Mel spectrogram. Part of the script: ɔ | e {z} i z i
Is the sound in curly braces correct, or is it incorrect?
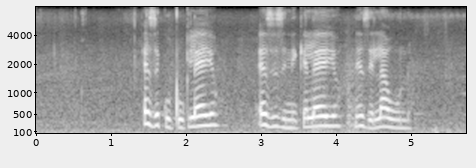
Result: correct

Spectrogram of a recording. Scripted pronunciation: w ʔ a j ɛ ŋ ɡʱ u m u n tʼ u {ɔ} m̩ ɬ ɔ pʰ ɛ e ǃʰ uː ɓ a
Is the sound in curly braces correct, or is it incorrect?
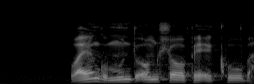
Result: incorrect: o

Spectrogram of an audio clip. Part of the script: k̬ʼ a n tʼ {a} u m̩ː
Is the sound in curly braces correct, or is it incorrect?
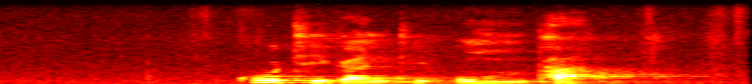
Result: incorrect: i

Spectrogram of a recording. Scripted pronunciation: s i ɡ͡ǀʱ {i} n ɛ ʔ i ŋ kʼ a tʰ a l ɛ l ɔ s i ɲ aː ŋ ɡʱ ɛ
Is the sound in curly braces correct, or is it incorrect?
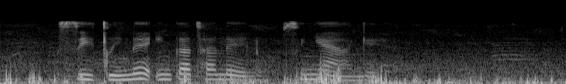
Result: correct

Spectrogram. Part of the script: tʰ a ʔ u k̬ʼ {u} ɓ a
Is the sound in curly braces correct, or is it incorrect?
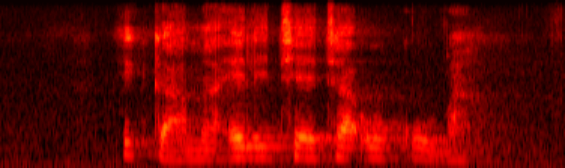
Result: incorrect: uː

